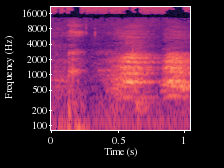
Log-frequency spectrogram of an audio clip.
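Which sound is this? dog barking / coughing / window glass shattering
dog barking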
